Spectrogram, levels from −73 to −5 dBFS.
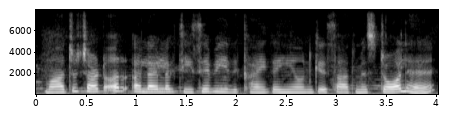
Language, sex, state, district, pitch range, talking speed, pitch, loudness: Hindi, female, Delhi, New Delhi, 245-285 Hz, 225 wpm, 260 Hz, -17 LUFS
